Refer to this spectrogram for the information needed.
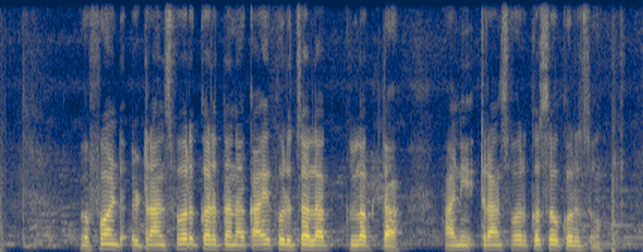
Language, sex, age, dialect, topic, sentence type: Marathi, male, 18-24, Southern Konkan, banking, question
